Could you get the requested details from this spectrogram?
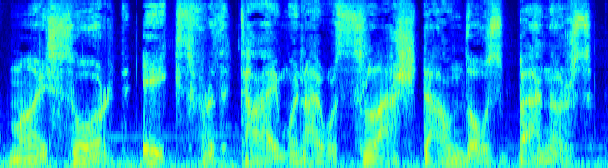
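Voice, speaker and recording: A proud, menacing warrior in a video game, speaking very slowly in a low, bright-edged voice. His pitch swings widely. Soft game music plays under him. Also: expressive. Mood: brooding.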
